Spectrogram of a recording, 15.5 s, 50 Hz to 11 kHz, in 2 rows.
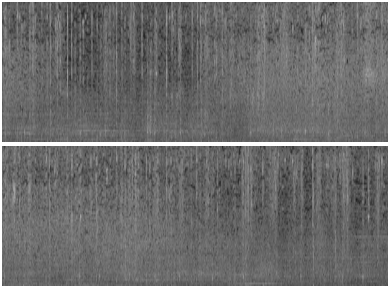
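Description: A horse's hooves clip-clop in a quick, steady galloping rhythm throughout, moving through the world of The Witcher 3 video game, with faint background ambience underneath.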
